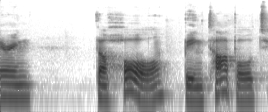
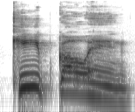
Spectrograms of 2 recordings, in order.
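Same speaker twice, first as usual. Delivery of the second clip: shout; 4 semitones higher, 4 dB louder than usual. Acted. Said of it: "shouted to Bunce and Bean".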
